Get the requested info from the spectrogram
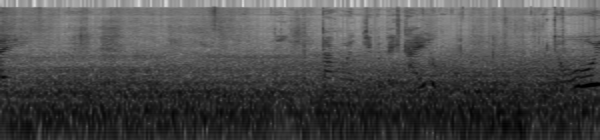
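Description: Steady low road and engine rumble heard inside the cabin of a moving car at highway speed.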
